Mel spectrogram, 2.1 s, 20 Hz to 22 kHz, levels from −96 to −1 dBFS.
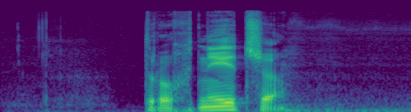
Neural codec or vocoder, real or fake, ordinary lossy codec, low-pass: none; real; none; 14.4 kHz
